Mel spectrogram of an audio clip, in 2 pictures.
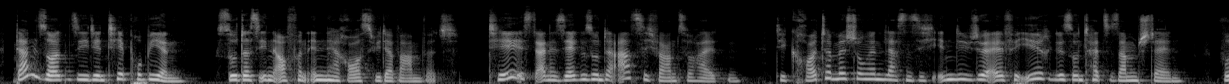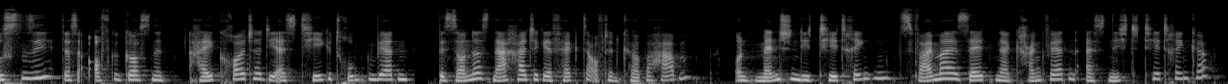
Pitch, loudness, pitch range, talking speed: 200 Hz, -25 LUFS, 180-230 Hz, 155 wpm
